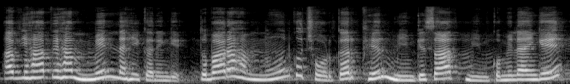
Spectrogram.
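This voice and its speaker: A woman teaching Quran recitation, patiently explaining the rules and spelling words out slowly, letter by letter. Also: high-pitched, lively intonation, a little mellow. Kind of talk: Quran reading lesson.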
